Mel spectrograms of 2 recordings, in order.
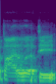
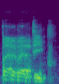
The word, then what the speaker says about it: Parvati: Some people maybe pronounce it as the Parvati, but it's called as Parvati.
